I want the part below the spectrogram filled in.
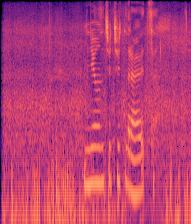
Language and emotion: Russian, positive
